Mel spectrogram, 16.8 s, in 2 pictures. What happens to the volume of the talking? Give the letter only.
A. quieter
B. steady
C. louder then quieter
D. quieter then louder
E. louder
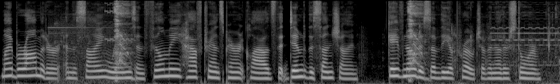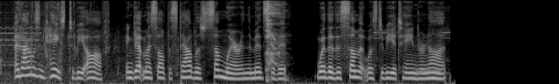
B.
